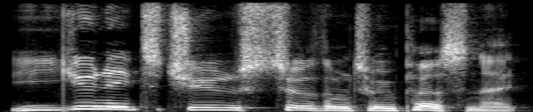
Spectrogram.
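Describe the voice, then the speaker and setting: A sceptical young male wizard, as a man voices him, practical and matter-of-fact. His voice is a bit raised from the reader's low tone and moves widely in pitch in this storybook reading. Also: wildly swooping pitch, normal speed, bright, forceful tone, exaggerated voice.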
